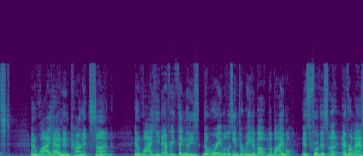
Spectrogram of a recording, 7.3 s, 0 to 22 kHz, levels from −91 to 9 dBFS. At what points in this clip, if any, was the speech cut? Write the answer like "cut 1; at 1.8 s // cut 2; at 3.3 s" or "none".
cut 1; at 1.0 s // cut 2; at 3.2 s // cut 3; at 4.0 s // cut 4; at 4.6 s // cut 5; at 6.0 s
